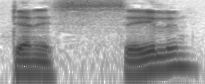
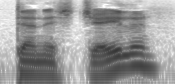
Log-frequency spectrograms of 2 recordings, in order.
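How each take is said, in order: First: The surname begins with an s sound. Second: The surname begins with a j sound. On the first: The speaker calls it wrong. "I used to call him" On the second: The speaker calls it right. "it's apparently"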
